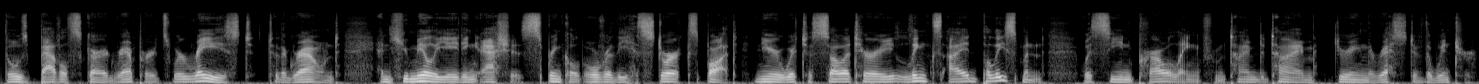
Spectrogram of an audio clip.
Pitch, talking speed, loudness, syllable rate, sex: 115 Hz, 150 wpm, -20 LUFS, 4.4 syllables/s, male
